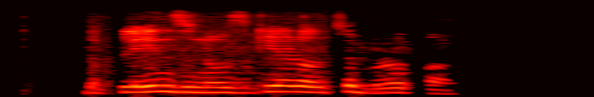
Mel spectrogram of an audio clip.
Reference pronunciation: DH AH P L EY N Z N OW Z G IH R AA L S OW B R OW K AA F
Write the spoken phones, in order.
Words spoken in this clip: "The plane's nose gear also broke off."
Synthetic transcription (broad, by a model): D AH P L EY N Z N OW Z G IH R AA L S OW B R OW K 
